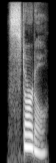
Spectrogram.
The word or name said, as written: startle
